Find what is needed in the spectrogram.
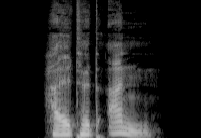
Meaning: inflection of anhalten: 1. second-person plural present 2. second-person plural subjunctive I 3. plural imperative
- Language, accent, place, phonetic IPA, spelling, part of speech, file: German, Germany, Berlin, [ˌhaltət ˈan], haltet an, verb, De-haltet an.ogg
